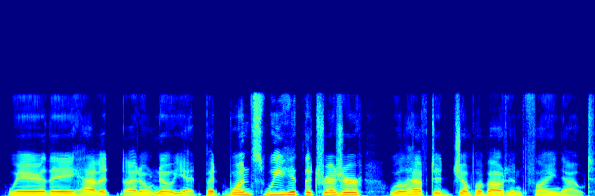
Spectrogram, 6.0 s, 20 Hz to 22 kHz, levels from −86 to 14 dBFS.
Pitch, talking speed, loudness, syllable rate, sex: 195 Hz, 220 wpm, -16 LUFS, 4.9 syllables/s, female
